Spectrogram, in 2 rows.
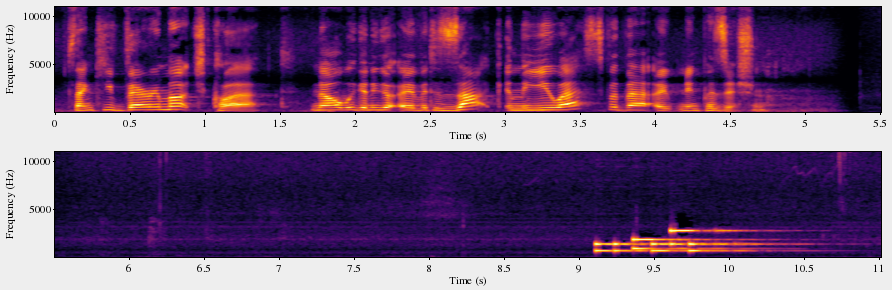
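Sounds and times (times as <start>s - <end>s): electronic chime rising notes: 9.1s - 10.7s.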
